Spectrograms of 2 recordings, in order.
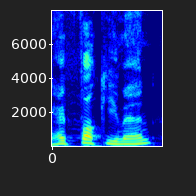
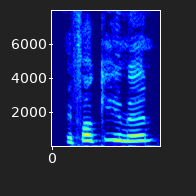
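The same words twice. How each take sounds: First: It is said in a threatening, hostile tone. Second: It is said in a light, friendly tone. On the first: The speaker is looking for a fight. The speaker calls it wrong. "you'd be like, dude, where's my knife" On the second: The speaker means no harm. The speaker calls it right. "You might be like, oh, good"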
